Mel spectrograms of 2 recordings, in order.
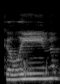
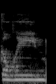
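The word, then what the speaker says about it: Galien: Oh, the Galleon? Yeah, Galleon River Park. Yeah, Galeen. I think it's pronounced Galeen, but I always say both.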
